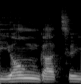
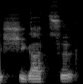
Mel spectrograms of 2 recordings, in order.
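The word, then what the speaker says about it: 四月: But when you're talking about April, you don't say yongatsu, you say shigatsu.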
